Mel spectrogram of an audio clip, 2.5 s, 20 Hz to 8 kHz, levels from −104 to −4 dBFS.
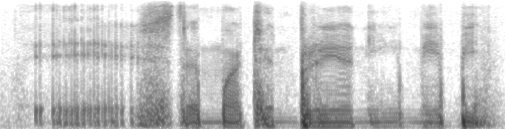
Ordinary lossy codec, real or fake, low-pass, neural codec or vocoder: Opus, 16 kbps; real; 7.2 kHz; none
